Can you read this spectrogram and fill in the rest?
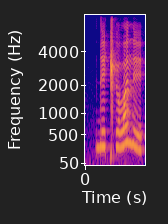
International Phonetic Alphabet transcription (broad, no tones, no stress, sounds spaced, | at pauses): d e ǁʰ y lˠ e n e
